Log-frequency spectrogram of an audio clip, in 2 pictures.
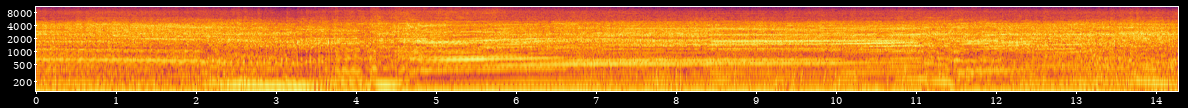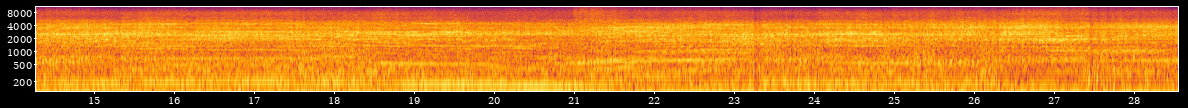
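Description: Kawasaki Ninja motorcycle engine running under way, its pitch climbing steadily and then dropping sharply and climbing again several times, over a steady rush of wind noise.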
